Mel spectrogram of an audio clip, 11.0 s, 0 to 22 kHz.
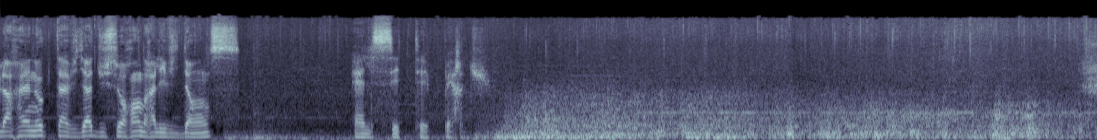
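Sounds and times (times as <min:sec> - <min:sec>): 
speech: 0:00.0 - 0:02.5, 0:03.5 - 0:05.1
steady heavy rain pouring in a thunderstorm: 0:00.0 - 0:10.9
deep rolling thunder rumbling: 0:02.2 - 0:03.9, 0:04.7 - 0:10.9.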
